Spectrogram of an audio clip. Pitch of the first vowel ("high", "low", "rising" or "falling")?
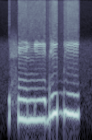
low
